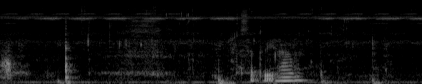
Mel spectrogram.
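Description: Liquid pours from a cup onto rice.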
